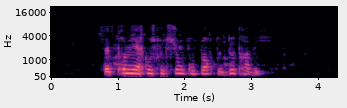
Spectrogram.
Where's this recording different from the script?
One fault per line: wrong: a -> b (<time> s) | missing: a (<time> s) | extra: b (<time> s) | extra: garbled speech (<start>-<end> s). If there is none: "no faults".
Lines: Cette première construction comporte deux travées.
no faults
